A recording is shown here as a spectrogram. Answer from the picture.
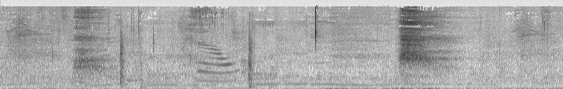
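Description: A cat meows a few times at moderate volume against a low steady hum with occasional sharp clicks and a brief hissy burst; no one speaks.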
